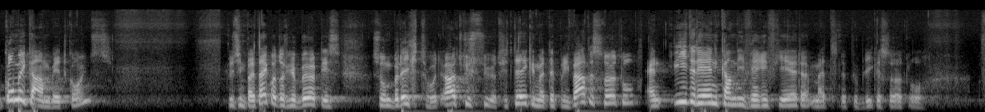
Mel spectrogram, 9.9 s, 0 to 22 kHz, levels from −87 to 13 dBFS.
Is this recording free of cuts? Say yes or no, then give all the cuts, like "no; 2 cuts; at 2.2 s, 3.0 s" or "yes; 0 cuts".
no; 2 cuts; at 2.2 s, 6.4 s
